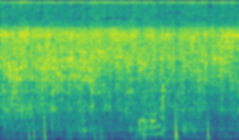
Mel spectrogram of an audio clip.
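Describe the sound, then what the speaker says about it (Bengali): Eggplant pieces fry in hot oil with nigella seeds, a loud, steady hiss broken by several sharp spatula knocks as they are stirred. "দিয়ে দিচ্ছি বেগুনগুলো, ভালো করে নেড়ে দিই"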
